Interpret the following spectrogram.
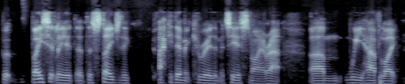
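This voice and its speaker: A British man in his thirties chatting casually as a podcast guest, animated and self-deprecating. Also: fairly low pitch, fast talker, no room sound, lo-fi sound. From Coventry, England. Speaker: podcast guest, academic researcher. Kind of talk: casual, chatty interview answers. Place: home room, video call.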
